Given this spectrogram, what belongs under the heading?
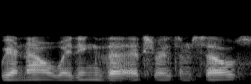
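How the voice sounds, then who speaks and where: A man calling in over a speakerphone line, reading a prepared formal statement as a claimant, with deliberate pacing and frequent "uh" pauses. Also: lowish voice, monotone, narrow, tinny audio. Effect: heard over a speakerphone line.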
